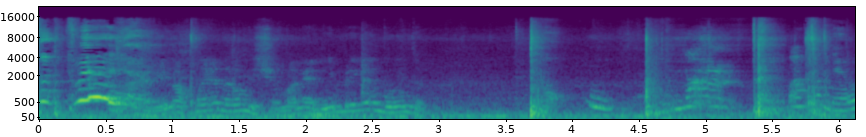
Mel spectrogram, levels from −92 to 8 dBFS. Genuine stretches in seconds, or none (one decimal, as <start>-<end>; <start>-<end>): 0.0-4.7; 5.6-6.1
